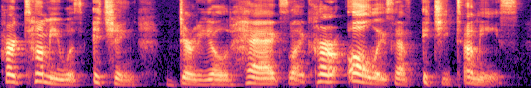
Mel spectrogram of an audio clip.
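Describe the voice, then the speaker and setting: Female children's storyteller: unhurried, creaky, expressive, with simple explanatory asides. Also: fairly low pitch. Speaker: read-aloud storyteller.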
